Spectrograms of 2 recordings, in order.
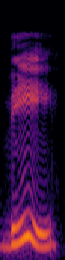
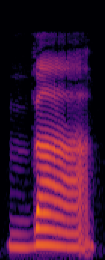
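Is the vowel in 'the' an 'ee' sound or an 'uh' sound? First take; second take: ee; uh. First: The vowel is a long 'ee' sound. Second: The vowel is a short 'uh' sound. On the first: "It is not incorrect to say the" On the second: "we sound like more experienced readers when we say the"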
